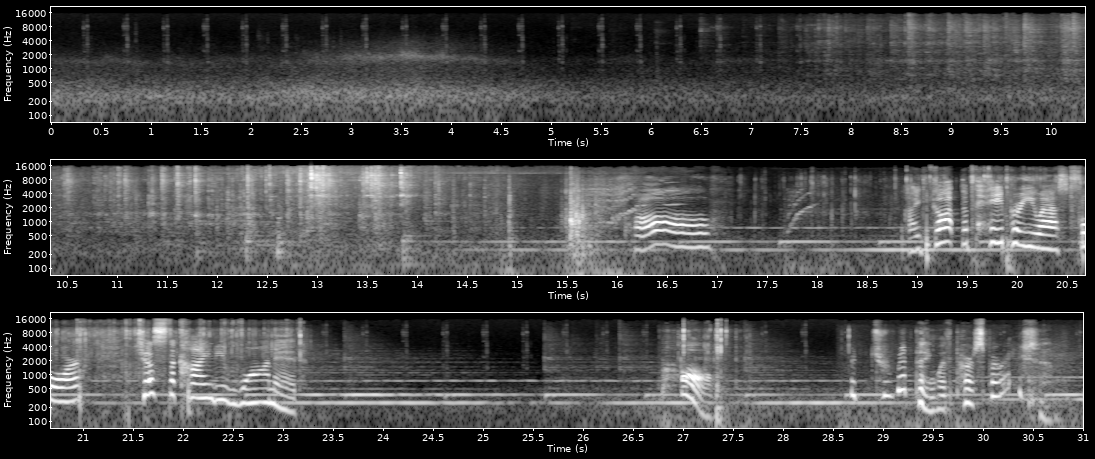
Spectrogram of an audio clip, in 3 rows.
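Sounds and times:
clock ticking: 0.0s - 31.0s
irregular clicking and clacking: 4.7s - 16.4s, 17.0s - 23.9s, 25.6s - 30.9s.

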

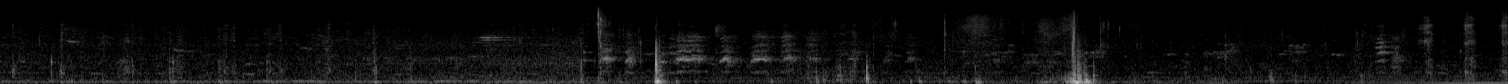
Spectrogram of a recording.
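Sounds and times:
dull thumps on table: 6.5s - 6.8s.

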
